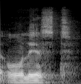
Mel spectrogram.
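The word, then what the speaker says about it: honest: अगर किसी स्पेलिंग में एच किसी वोवेल ए इ आई ओ यू के पहले आता है तो वहां एच का उच्चारण नहीं किया जाता है।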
